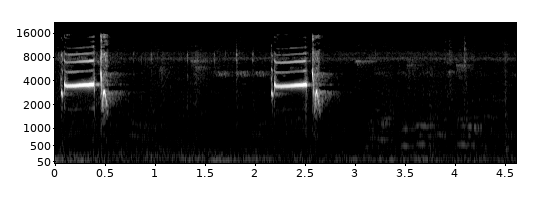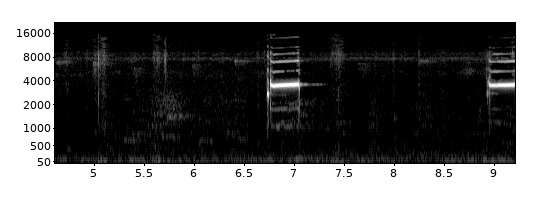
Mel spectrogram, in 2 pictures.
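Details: Bar-winged prinia song meant to coax other birds into singing, four strong phrases, each a flat piercing whistle closed by a snapping note, with a long pause midway.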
